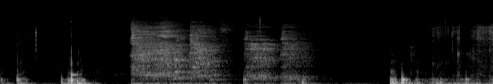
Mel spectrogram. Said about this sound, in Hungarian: Mondtad, mondtad a betegséget, köhögnünk kell egyet.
